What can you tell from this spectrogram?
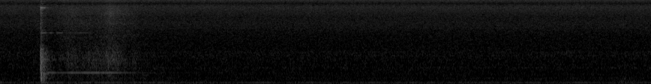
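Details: Tuning fork tone during a Rinne test, part of a head-to-toe assessment by a family nurse practitioner student.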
